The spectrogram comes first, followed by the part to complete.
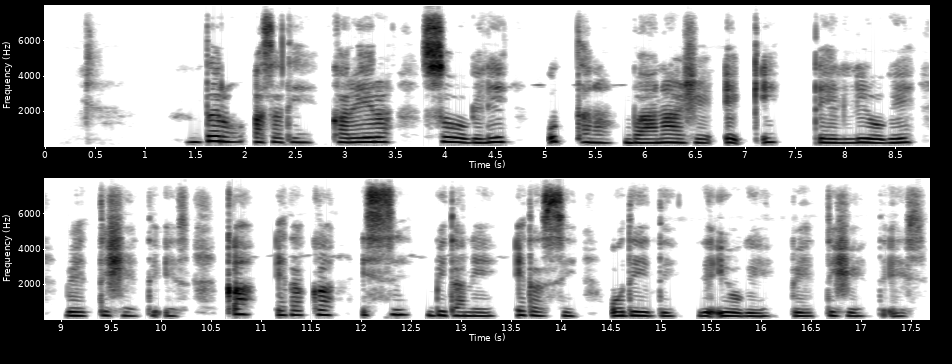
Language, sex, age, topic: Gamo, female, 25-35, government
